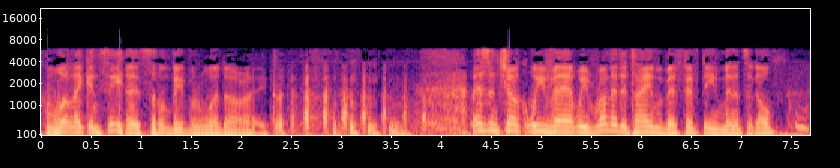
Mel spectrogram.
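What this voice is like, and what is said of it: Speaks with a regional accent. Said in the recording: “I get a big kick out of your accent”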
